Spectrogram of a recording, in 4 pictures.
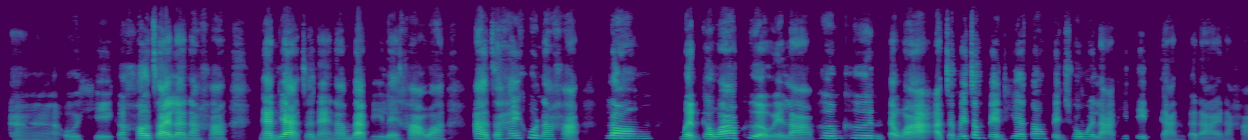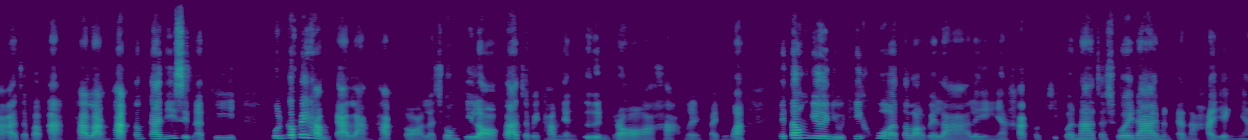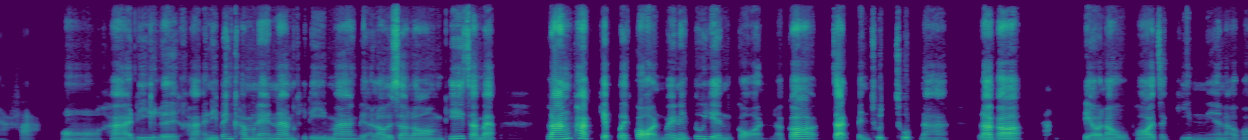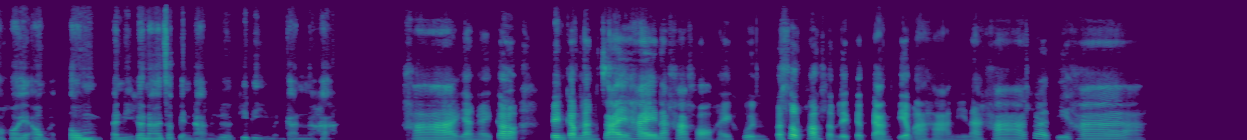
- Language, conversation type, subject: Thai, advice, งานยุ่งมากจนไม่มีเวลาเตรียมอาหารเพื่อสุขภาพ ควรทำอย่างไรดี?
- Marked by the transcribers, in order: none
